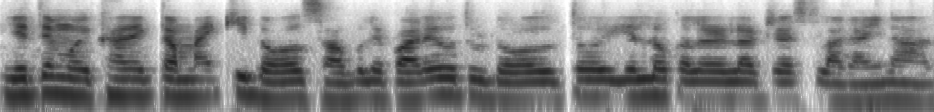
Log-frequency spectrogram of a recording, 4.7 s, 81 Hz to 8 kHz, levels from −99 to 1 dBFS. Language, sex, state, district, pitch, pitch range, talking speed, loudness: Nagamese, male, Nagaland, Dimapur, 150 Hz, 140-160 Hz, 245 wpm, -21 LUFS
